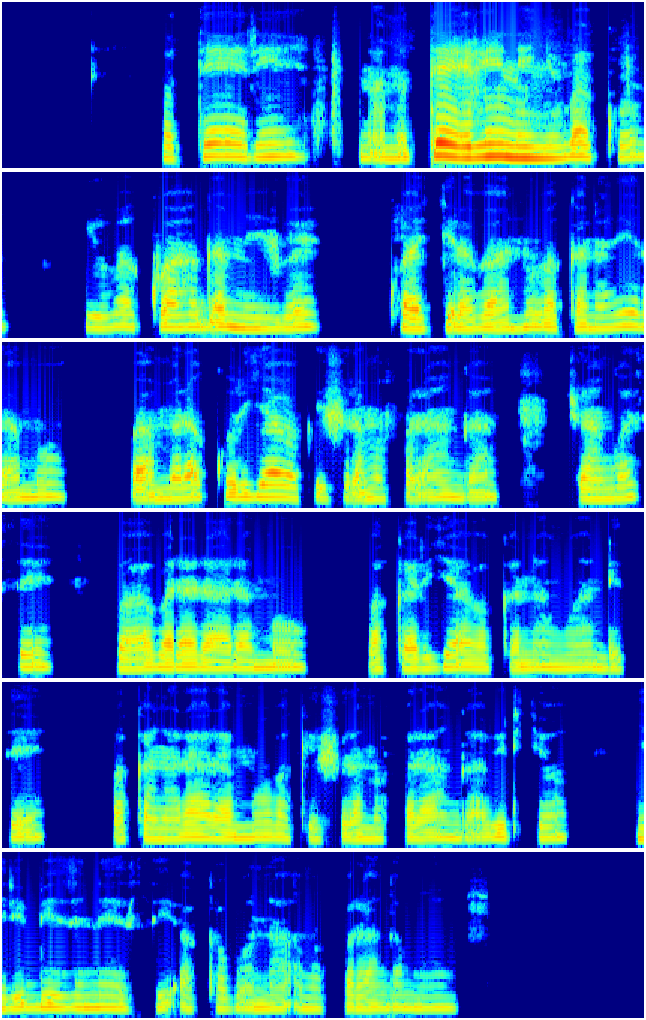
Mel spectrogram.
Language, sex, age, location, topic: Kinyarwanda, female, 18-24, Musanze, finance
